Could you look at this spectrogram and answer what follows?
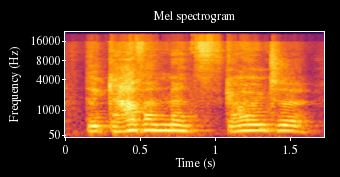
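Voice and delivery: high, slow, official announcer voice; mock news voice. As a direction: ham up an official warning. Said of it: "all those things".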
